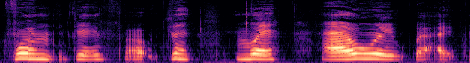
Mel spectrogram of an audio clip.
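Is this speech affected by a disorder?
Yes: cerebral palsy; from birth.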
